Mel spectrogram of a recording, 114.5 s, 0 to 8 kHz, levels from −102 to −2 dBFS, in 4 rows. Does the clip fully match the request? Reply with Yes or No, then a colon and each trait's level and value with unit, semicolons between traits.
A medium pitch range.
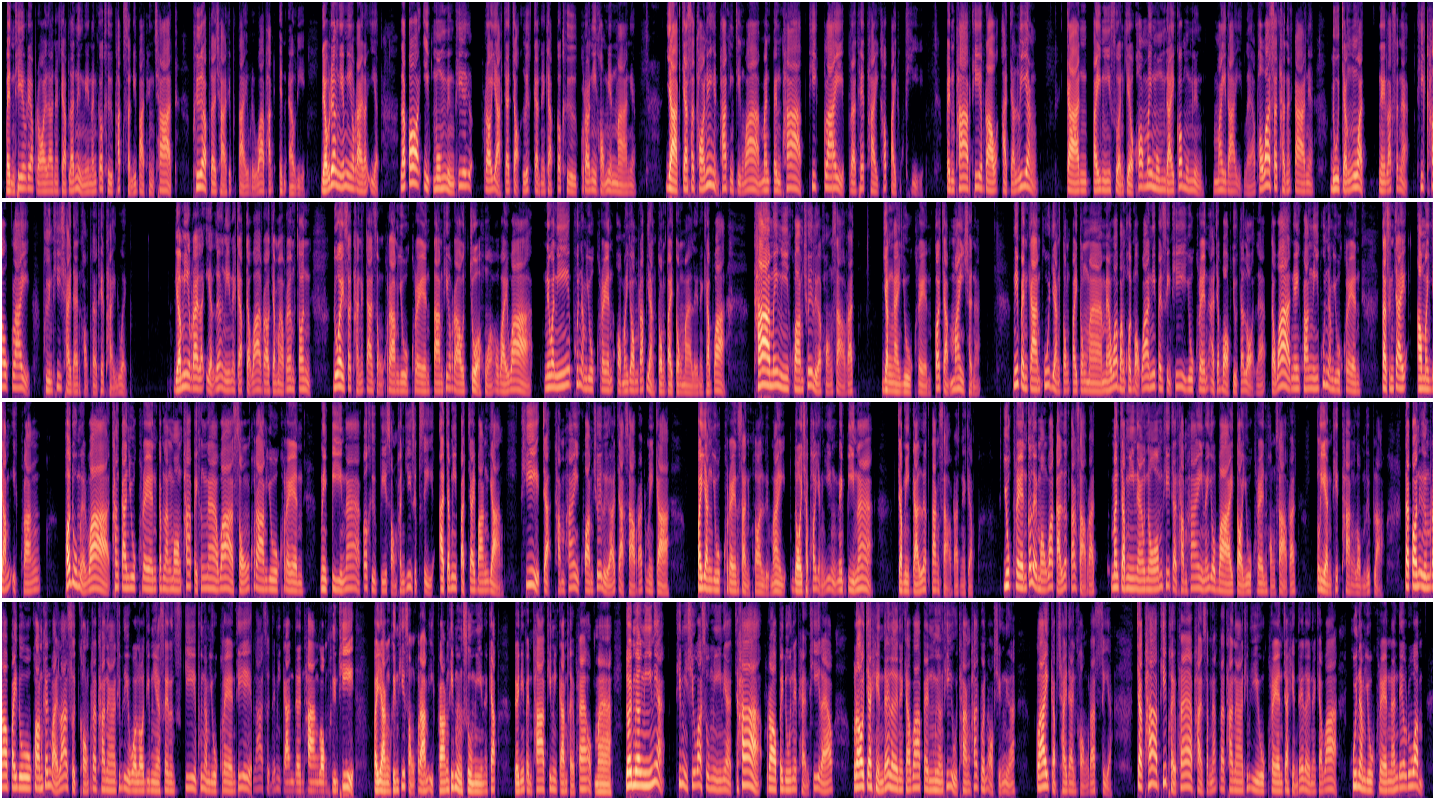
Yes: average, 5.0 semitones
